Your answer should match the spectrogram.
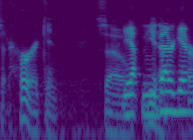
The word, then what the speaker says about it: Hurricane: we have hurricane but we don't pronounce it hurricane we pronounce it hurricane so you better get it right that's exactly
